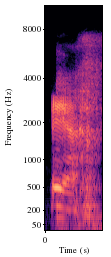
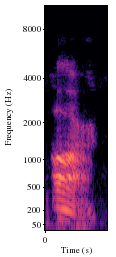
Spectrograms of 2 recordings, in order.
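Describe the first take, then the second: First: The letter is said with an er vowel. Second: The letter is said with an ar vowel. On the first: The speaker calls it wrong. "Not er" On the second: The speaker calls it right. "but R"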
